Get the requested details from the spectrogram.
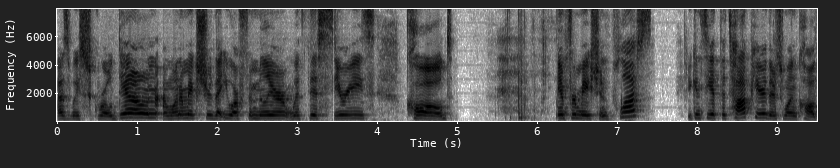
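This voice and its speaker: Fairly high-pitched with ordinary pitch variation, a woman's voice comes through a very clean recording with a silent background. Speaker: librarian. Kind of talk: library instruction presentation to a class. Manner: fast.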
